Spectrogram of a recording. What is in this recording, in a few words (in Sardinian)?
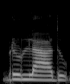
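"brulladu", female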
